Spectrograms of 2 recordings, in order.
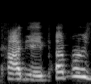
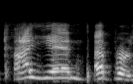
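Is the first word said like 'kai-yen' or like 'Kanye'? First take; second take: Kanye; kai-yen. First: The first word sounds like 'Kanye'. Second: The first word sounds like 'kai-yen'. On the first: The speaker calls it wrong. "I mispronounced them" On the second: The speaker calls it right. "They're cayenne peppers"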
